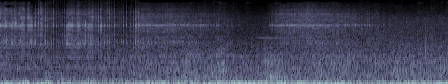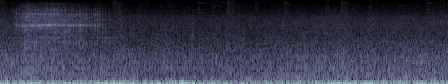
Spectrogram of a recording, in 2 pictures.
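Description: Fishing reel clicker buzzing in three spurts during the first half as line pays out while baits are set, over the boat's steady low rumble.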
